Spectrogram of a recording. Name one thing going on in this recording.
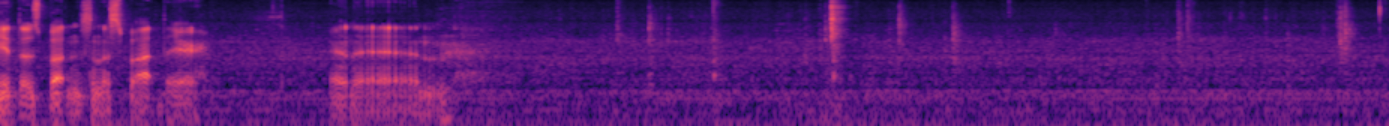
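A metal tool clicks and scrapes against hard plastic.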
